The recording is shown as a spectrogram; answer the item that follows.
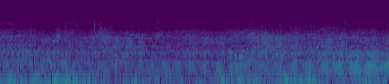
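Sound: helicopter flying overhead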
